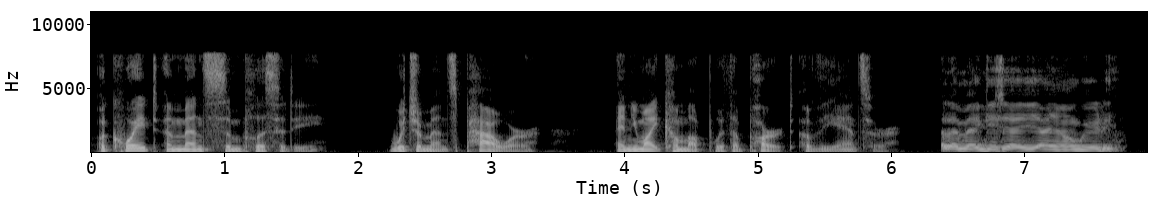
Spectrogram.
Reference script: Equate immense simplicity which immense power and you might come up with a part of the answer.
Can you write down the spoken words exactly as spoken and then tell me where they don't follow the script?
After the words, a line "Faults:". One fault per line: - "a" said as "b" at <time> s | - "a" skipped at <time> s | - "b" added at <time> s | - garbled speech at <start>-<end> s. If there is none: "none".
Equate immense simplicity which immense power and you might come up with a part of the answer.
Faults:
none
